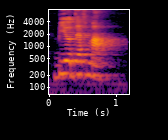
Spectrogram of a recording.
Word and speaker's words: Bioderma: ar saindo pela garganta bioderma bioderma ele é bem Sutil não é bioderma tá bom E esse o a gente vai marcar ele bem porque isso vai te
